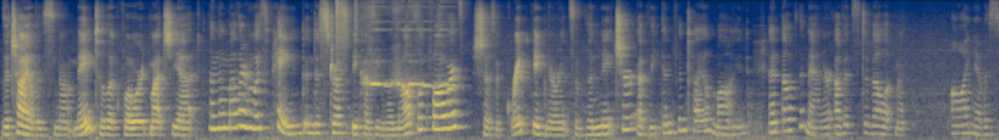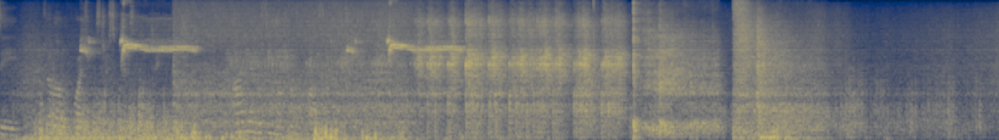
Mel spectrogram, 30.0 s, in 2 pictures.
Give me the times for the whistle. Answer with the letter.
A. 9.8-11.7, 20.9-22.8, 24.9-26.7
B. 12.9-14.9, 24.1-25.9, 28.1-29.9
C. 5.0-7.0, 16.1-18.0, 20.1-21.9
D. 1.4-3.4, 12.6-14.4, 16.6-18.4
C.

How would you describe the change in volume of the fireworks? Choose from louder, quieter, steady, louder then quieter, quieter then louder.
louder.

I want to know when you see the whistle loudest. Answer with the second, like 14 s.
6 s.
